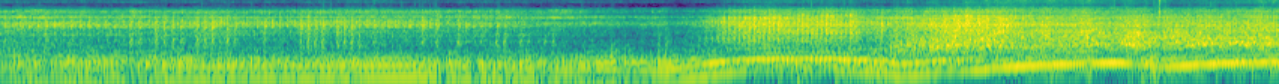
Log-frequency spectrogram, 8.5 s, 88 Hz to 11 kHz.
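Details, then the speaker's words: 1989 or 1990 JDM right-hand-drive twin-turbo manual Nissan 300ZX, ex-track car: hard revving during a burnout with tyre noise and a rough, uneven knock underneath; bad rod knock, suspected worn rod bearing. "She don't sound good, but she survived. So the engine knocks, hey? Yeah. Badly."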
